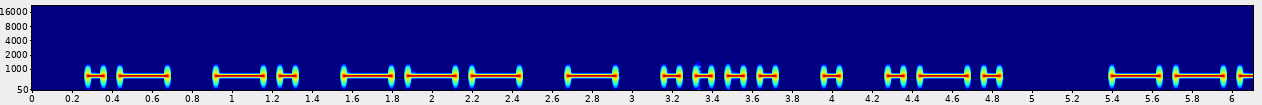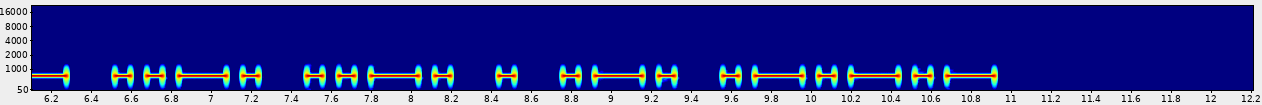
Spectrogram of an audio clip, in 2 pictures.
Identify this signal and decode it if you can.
Morse code, heard as a keyed tone, about 15 wpm, 700 Hz. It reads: ANOTHER OFFER.
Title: Sentences from Top 1000 Words - Review Part 4 - 15wpm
